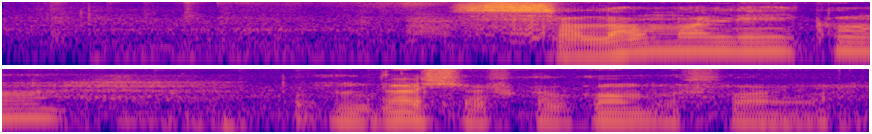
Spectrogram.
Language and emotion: Russian, neutral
